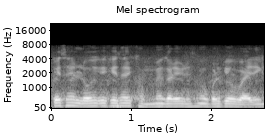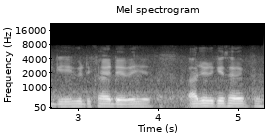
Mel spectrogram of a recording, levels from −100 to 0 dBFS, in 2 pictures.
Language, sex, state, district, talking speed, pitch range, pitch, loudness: Hindi, male, Madhya Pradesh, Katni, 270 wpm, 110-120 Hz, 115 Hz, -14 LUFS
